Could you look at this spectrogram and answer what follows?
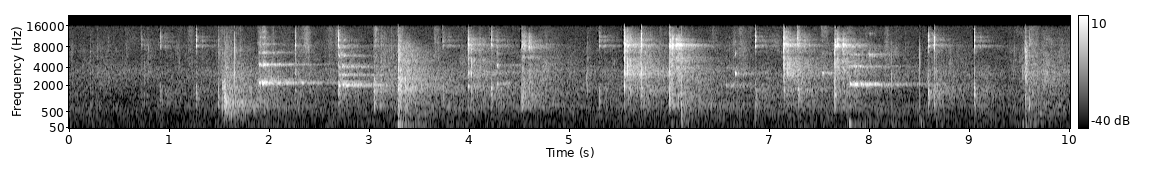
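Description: Table tennis rally: the ball clicks sharply off rackets and table in a long, irregular series of hits, starting about a second in. Short squeaks of shoes on the court floor come between hits as the players move and lunge.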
